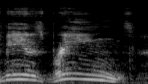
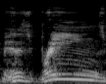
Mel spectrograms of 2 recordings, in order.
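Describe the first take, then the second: First: Even slower and higher, eerier; faking crazy. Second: Slow, eerie put-on voice; a slow, high, spooky put-on to fool the boss; faking crazy. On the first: Retold or imitated. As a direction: lean harder into the crazy act. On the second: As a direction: play crazy, drawing each word out. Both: Friend faking madness on line.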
